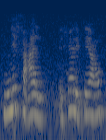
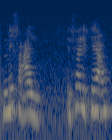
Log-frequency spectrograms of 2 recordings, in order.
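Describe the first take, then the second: No difference in how they are said.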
